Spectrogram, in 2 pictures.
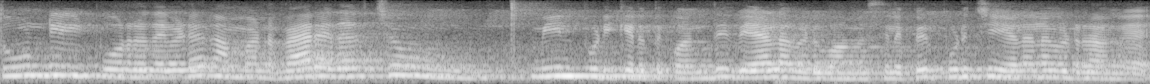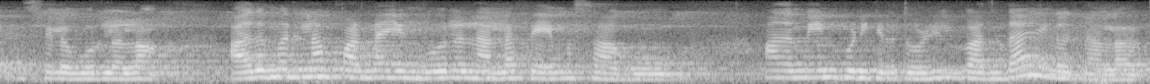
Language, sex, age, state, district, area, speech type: Tamil, female, 30-45, Tamil Nadu, Cuddalore, rural, spontaneous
